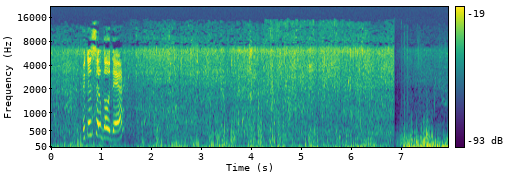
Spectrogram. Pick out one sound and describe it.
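Sea water sloshes against rocks.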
